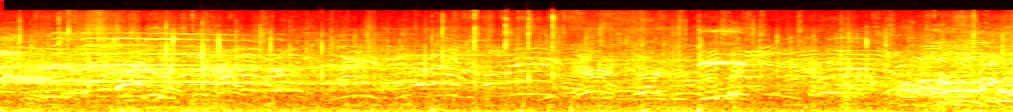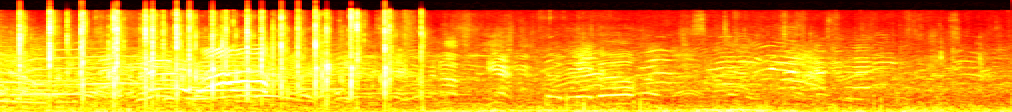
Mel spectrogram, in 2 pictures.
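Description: Overlapping voices of sideline spectators and young players calling out, none of it clear speech. A quick run of sharp claps comes about eight to ten seconds in. Wind rumbles on the microphone.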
